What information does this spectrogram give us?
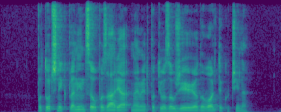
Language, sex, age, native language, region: Slovenian, male, 18-29, Slovenian, Gorenjska region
